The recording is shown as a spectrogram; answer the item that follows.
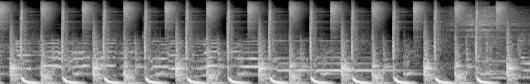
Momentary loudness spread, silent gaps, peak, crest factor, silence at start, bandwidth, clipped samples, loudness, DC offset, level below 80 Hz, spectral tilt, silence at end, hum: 1 LU; none; 0 dBFS; 6 dB; 0 s; over 20 kHz; 3%; -6 LUFS; under 0.1%; -14 dBFS; -4.5 dB/octave; 0 s; none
